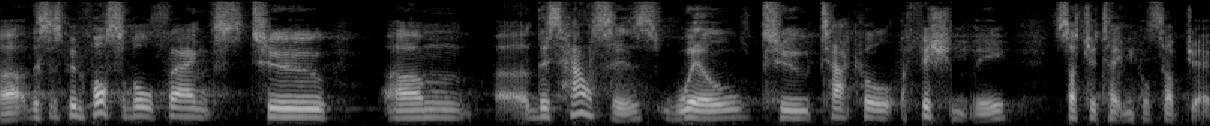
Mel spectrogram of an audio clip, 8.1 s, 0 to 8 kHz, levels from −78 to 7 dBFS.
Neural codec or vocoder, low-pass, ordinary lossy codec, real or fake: codec, 16 kHz, 16 kbps, FunCodec, trained on Chinese and English, 50 frames a second; none; none; fake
